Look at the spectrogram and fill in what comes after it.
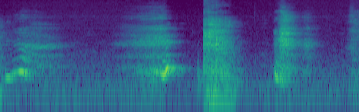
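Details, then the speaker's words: Girl sneezing: rising breathy wind-ups, then two sharp sneeze bursts in quick succession, faint voice in background. "Finally got some more sneezes for you guys."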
